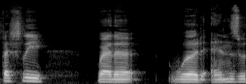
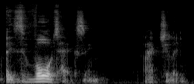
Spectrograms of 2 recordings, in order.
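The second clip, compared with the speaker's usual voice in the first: ordinary talk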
